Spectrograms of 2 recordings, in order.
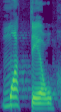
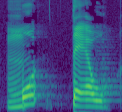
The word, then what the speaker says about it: motel: exemplificação observem aqui ó oxítonas a última sílaba é a tônica então exemplo urubu motel marajá reparem que na hora da pronúncia de forma mais aguçada você vai perceber que realmente a pronúncia da última sílaba ficará mais forte aqui ó uru o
